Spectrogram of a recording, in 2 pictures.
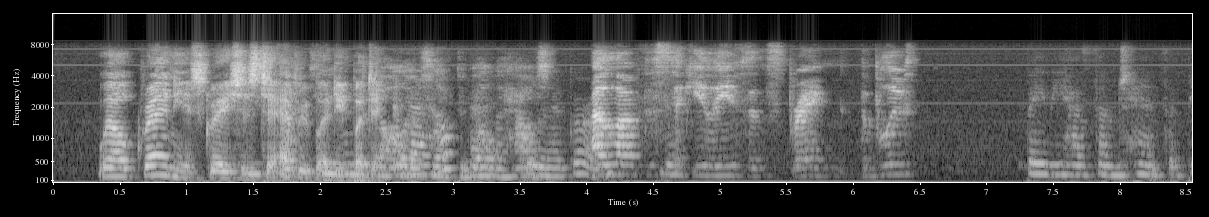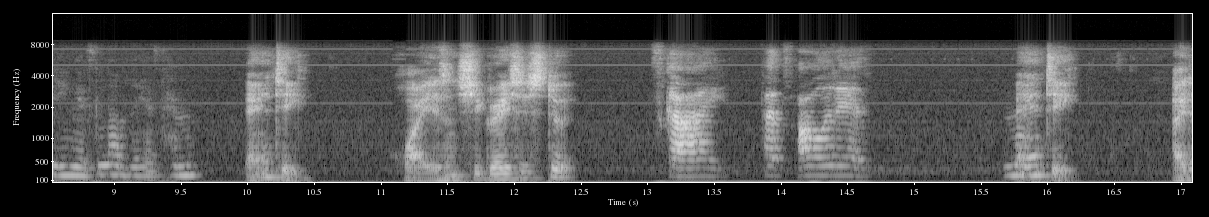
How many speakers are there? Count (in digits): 4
